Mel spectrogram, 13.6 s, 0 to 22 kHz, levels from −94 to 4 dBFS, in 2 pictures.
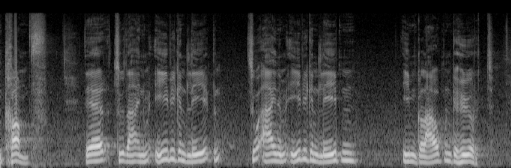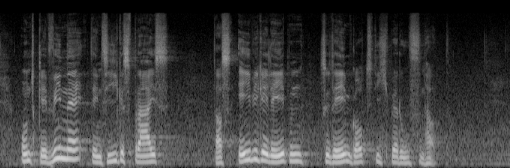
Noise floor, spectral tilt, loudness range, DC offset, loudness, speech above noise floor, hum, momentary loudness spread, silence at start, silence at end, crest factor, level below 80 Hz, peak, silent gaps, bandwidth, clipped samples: -49 dBFS; -6.5 dB/octave; 2 LU; under 0.1%; -22 LUFS; 28 dB; none; 13 LU; 0 s; 1 s; 16 dB; -60 dBFS; -6 dBFS; none; 15.5 kHz; under 0.1%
